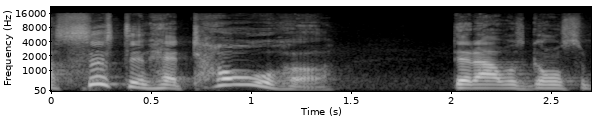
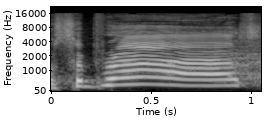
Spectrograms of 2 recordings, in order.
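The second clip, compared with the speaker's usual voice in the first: surprise reveal; 7 semitones higher than usual. Retold or imitated. Wife revealed at the door.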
